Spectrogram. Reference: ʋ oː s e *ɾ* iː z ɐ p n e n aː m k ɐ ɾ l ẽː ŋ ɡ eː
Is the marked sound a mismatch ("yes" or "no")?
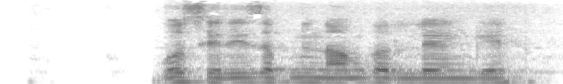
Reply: no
